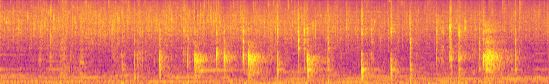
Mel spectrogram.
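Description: Garlic stir-frying in a pan while cooking seafood fried black rice, a steady close sizzle broken by frequent sharp scrapes and clacks of a utensil stirring, with no talking.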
